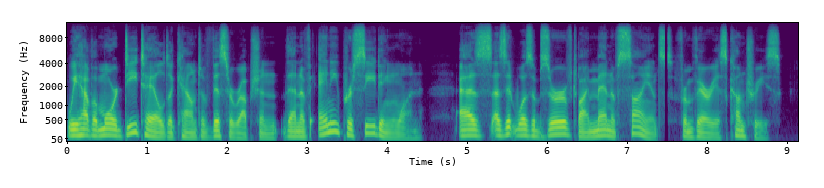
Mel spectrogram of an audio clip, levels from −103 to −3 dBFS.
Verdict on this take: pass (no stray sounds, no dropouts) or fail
fail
